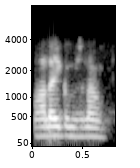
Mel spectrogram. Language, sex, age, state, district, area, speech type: Kashmiri, male, 18-30, Jammu and Kashmir, Pulwama, rural, conversation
